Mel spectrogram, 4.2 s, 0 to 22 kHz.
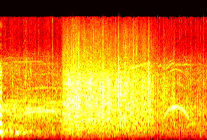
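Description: A large audience at a veterinary school graduation ceremony for the class of 2022 in Yolo County breaks into steady applause, the clapping swelling suddenly after a quieter opening and continuing as a dense, sustained wash of many hands with faint cheers mixed in.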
